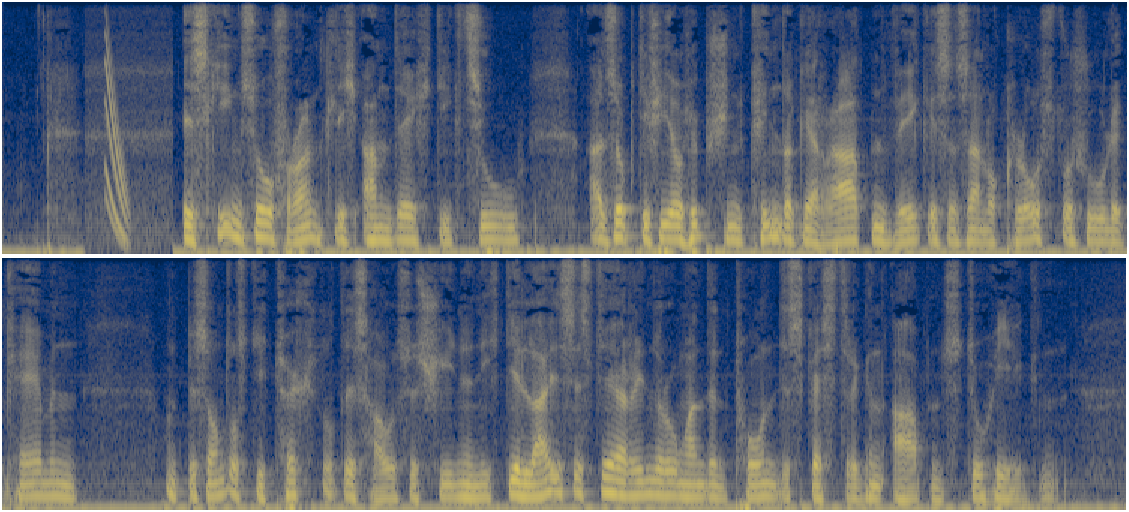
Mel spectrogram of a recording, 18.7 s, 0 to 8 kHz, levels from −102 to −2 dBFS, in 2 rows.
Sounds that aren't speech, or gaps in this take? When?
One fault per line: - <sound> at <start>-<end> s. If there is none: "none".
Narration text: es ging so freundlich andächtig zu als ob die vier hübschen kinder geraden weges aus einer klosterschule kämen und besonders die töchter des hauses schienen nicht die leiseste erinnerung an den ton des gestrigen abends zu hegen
- chirp at 0.9-1.1 s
